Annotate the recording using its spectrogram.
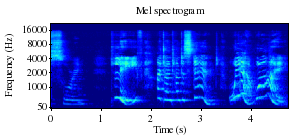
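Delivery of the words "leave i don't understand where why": high, loud stammering alarm; stammered. A narrator's reading. Mother learning her son is being taken, high stammering panic. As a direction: stumble over each word in shock. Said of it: "she stammered".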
